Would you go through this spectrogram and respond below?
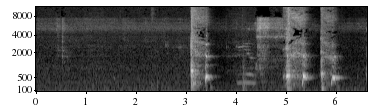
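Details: Acted, simulated cough performed as a prank pretending to cough up blood: a few sharp, forced coughing bursts with throat noise between them.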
